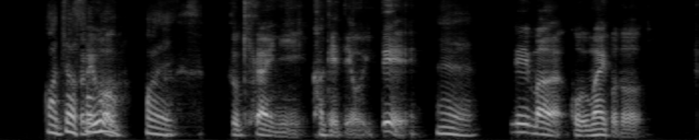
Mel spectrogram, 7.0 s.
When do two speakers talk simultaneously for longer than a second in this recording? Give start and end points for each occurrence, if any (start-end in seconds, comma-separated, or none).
none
